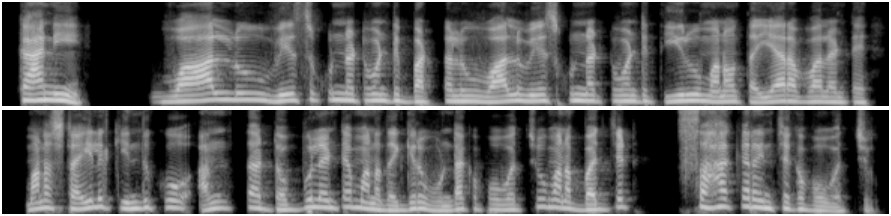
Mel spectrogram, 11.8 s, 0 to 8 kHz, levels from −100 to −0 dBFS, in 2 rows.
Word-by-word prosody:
కానీ, 185 -1 +7 0.7
వాళ్ళు 195 +4 +4 0.2
వేసుకున్నటువంటి 180 -1 0
బట్టలు, 155 +2 +1 0.2
వాళ్ళు 155 +4 +4
వేసుకున్నటువంటి 165 -2 -1
తీరు 165 +4 +2
మనం 150 +1 +1
తయారవ్వాలంటే 140 -1 0 0.4
మన 170 +4 +2
స్టైల్‌కి 190 +2 0
ఎందుకో 200 +3 -2 0.2
అంత 180 +3 -6 0.2
డబ్బులంటే 200 +9 0
మన 170 - +2
దగ్గర 130 +8 0
ఉండకపోవచ్చు. 150 - -4
మన 190 - +3
బడ్జెట్ 150 +9 0 0.4
సహకరించకపోవచ్చు. 180 - 0
170 Hz, 100 wpm, -25 LUFS, 150-190 Hz, 0.7 s, కానీ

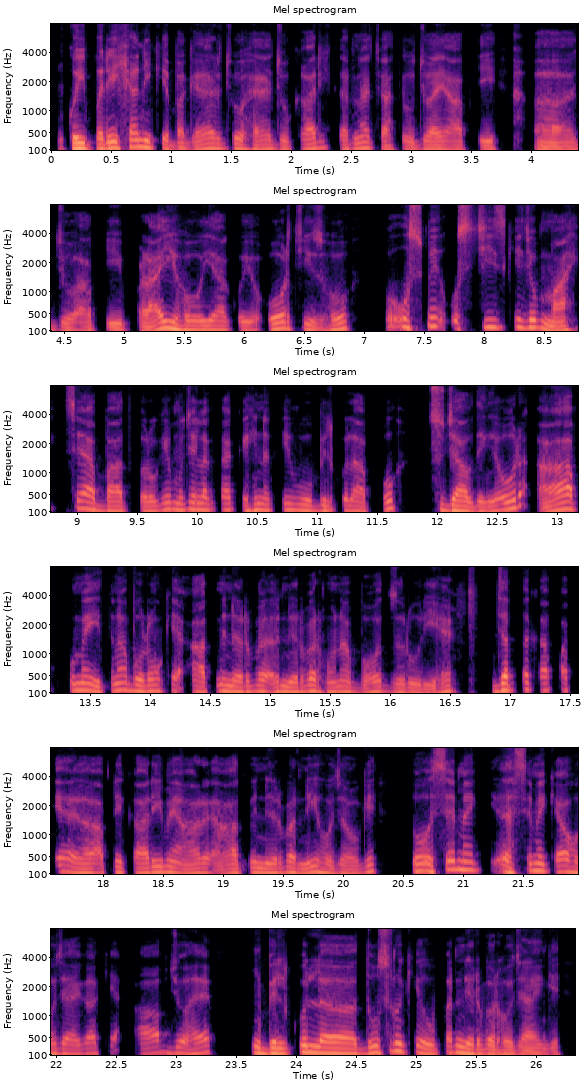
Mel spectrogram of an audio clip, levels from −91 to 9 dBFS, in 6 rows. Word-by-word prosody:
कोई 125 0 +10
परेशानी 150 +6 +5
के 115 -5 -2
बगैर 100 +8 -1
जो 120 0 -2
हैं 100 +3 -1
जो 100 -2 -4
कार्य 115 +7 -3
करना 120 +5 -1
चाहते 100 -6 -6
हो, 95 - -2
जो 100 +2 -3 0.2
आपकी 100 +1 -4
अ, 90 -2 -3
जो 95 -1 -3
आपकी 90 -3 -3 0.2
पढ़ाई 140 +12 +4
हो 110 -5 +4
या 110 -1 +1
कोई 105 -2 -4
और 135 +8 +1
चीज़ 115 -10 -3
हो 120 - +2 0.3
तो - - -2
उसमें 205 +4 +2
उस 160 - -1
चीज़ 180 -1 0
की 180 - +1
जो 175 +1 +4
माहिर 105 -4 +1
से 180 - -2
आप 155 -4 +3
बात 115 -2 -1
करोगे, 115 +6 -1
मुझे 155 0 0
लगता 145 0 -2
हैं 145 - -3
कहीं 130 +1 0
न 135 - -1
कहीं 145 +1 -6
वो 130 -4 0
बिल्कुल 120 +1 -4
आपको 115 - -3 0.3
सुझाव 125 -5 +3
देंगे। 110 +2 -1
और 165 - +2
आपको 155 +1 +1
मैं 160 -1 +3
इतना 150 +6 -1
बोल 140 -4 +2
रहा 135 - +1
हूँ 140 - -3
कि - - -4 0.2
आत्मनिर्भ 125 +1 0 0.2
निर्भर 120 +4 +2
होना 115 +2 -1
बहुत 120 +4 -2
ज़रूरी 100 -2 -2
हैं। 115 +9 -1 0.3
जब 160 +3 +4
तक 170 -2 -5
आप 155 - -3
आपके 150 -4 -3
आपके 115 +3 -3
कार्य 120 +3 0
में 135 -2 +1
आर 110 +1 -1
आत्मनिर्भर 115 +4 0
नहीं 115 +6 +1
हो 115 -7 +1
जाओगे। 100 +6 -3
तो 160 +1 -2
ऐसे 195 +7 +2
में 190 -2 +2 0.2
ऐसे 145 +4 +1
में 170 -1 +4
क्या 145 -2 -1
हो 125 -4 +1
जाएगा 120 +1 -3
कि 125 - -14 0.3
आप 140 +3 -3
जो 135 - 0
हैं 130 +6 -1 0.5
बिल्कुल 130 +5 +5
अ, 125 -2 +6
दूसरों 150 +9 +2
के 155 0 -7
ऊपर 120 +5 0
निर्भर 110 -7 +4
हो 100 0 +1
जाएँगे। 85 -1 -2
125 Hz, 205 wpm, -23 LUFS, 110-145 Hz, 0.5 s, कोई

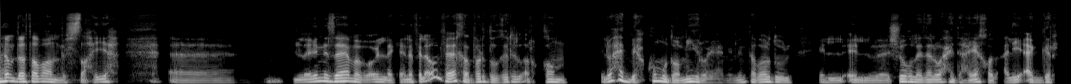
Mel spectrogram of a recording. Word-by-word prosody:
ده 130 -1 +6
طبعًا 130 0 +3
مش 100 -2 -2
صحيح. 120 +3 -2 0.5
آآ، 95 0 -11 0.6
لإن 120 +8 +2
زي 140 +2 +6
ما 125 -5 +3
باقول 110 0 -1
لك 95 +1 -4
يعني، 110 +3 0
في - - -16
الأوَّل - - +2
وفي - - -3
الآخِر 130 -3 +4
برضه، 120 -1 -1
غير 115 +5 -3
الأرقام 115 -2 -3 0.4
الواحد - - +3
بيحكُمه 150 -4 +1
ضميره، 105 -2 +1
يعني 85 +1 -16
إن 95 - -11
أنتَ 110 +2 -5
برضه 115 0 +1
ال 100 0 -5 0.6
ال 95 -3 -3
الشغل 120 +2 +2
ده 110 - 0
الواحد 110 -1 0
هياخُد 95 0 -1
عليه 105 +5 -1
أجر، 100 -2 0
110 Hz, 185 wpm, -24 LUFS, 95-120 Hz, 0.6 s, ده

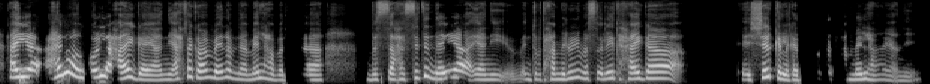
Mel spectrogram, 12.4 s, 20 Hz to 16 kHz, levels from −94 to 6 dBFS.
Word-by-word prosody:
هي 340 +2 +7 0.2
حلوة 420 -3 +5
وكلّ 315 +5 +3
حاجة، 275 -2 +3
يعني 215 +1 -2
إحنا 310 +8 -2
كمان 310 0 0
بقينا 285 +3 +1
بنعملها، 250 0 -5
بس 210 -1 -9 1.1
بس 230 +3 -6
حسيت 245 - -3
إن 310 -9 0
هي 280 -3 +2
يعني 225 -1 -6
أنتم 225 - -13
بتحملوني 240 +6 -4
مسؤولية 265 0 -4
حاجة 275 +1 +1 1.0
الشركة 285 - -1
اللي 225 -3 +2
كانت 210 -1 -4 0.4
مفروض - - -22
تتحملها، 225 -1 -5
يعني 185 +1 -17
255 Hz, 120 wpm, -19 LUFS, 225-295 Hz, 1.1 s, هي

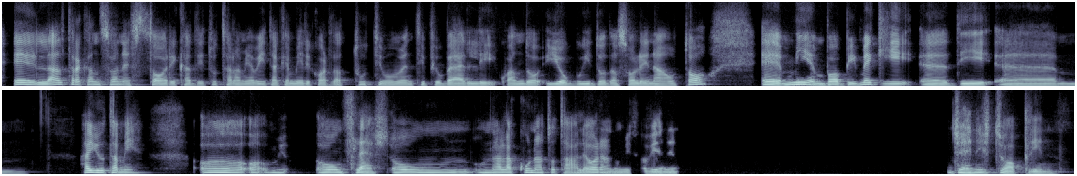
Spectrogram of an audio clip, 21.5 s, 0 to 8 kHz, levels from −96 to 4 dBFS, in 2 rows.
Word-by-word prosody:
e 170 -2 +5
l'altra 165 +3 +3
canzone 155 -2 -2
storica 140 -1 -2
di 130 -1 -9
tutta 145 +1 -8
la 135 0 -2
mia 135 0 -4
vita, 135 -1 -3
che 130 - -6
mi 130 0 -2
ricorda 130 0 -5
tutti 155 -1 -9
i - - -2
momenti 130 0 -4
più 130 - -5
belli, 125 -1 -1
quando 130 0 -2
io 140 -2 +1
guido 135 0 -2
da 130 -1 -3
sola 125 -1 0
in 120 0 -3
auto, 125 - -1 0.5
è 150 -4 +6
Me 170 +4 +5
and 140 -2 +2
Bobby 150 0 +3
McGee, 150 -4 +1
uhm, 135 -2 +1
di 120 -1 0
ehm, 120 -4 -4 0.6
aiutami. 165 -5 +4 0.5
Oh, 175 -1 +3
o 160 0 -2
mio 155 -1 -4 0.3
ho 150 -1 +3
un 150 - +2
flash. 140 -3 +1
Ho 150 0 +2
un 155 -1 -1
una 155 -1 0
lacuna 155 +1 +1
totale, 150 -4 -2
ora 155 0 +3
non 130 0 -3
mi 135 - -3
sovviene. 135 +1 -2 2.7
Janis 145 -1 +3
Joplin. 125 -4 0
140 Hz, 140 wpm, -24 LUFS, 130-155 Hz, 2.7 s, è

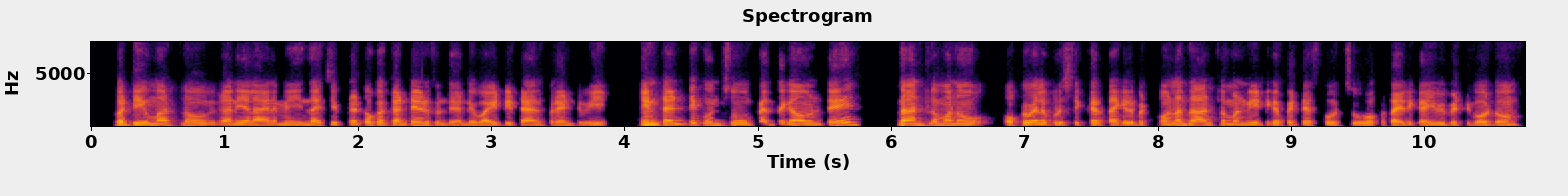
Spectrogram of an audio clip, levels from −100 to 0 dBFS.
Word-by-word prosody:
ఒక 150 - +5
డీమార్ట్‌లో 160 +2 +1 0.2
గానీ, 150 0 0
ఎలాగైనా 145 +1 +1
మీరు 135 -1 -3
ఇందాక 150 +1 0
చెప్పినట్టు 150 +4 -1
ఒక 165 - +1
కంటైనర్స్ 160 +1 +2
ఉంటాయండి 125 -2 -3
వైట్ 130 +3 +1
ట్రాన్స్పరెంట్‌వి. 125 -2 0 0.4
ఏంటంటే, 160 +4 +3
కొంచెం 165 -2 -2 0.2
పెద్దగా 150 +4 +1
ఉంటాయి. 165 +8 +2 0.4
దాంట్లో 175 +2 +3
మనం 165 0 +1 0.3
ఒకవేళ 155 +3 +3
ఇప్పుడు 150 -1 -4
స్టిక్కర్ 150 +2 -1
ప్యాకెట్ 150 0 +2
పెట్టుకోవాలన్నా, 145 +4 -1
దాంట్లో 150 +1 -1
మనం 145 -1 -1
నీట్‌గా 150 +1 0
పెట్టేసుకోవచ్చు. 140 -3 -2
ఒక - - -13
సైడ్‌కి 135 0 +3
అవి 130 +1 -1
పెట్టుకోవటం, 130 +1 -1
150 Hz, 175 wpm, -26 LUFS, 135-160 Hz, 0.4 s, ఒక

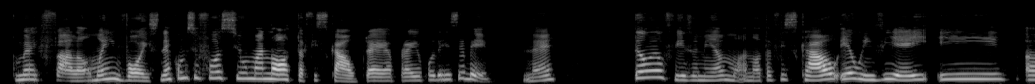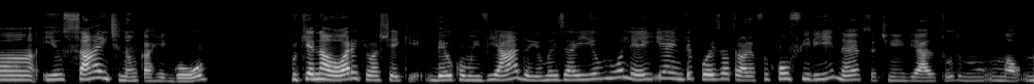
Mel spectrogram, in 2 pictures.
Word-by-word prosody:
Uma 205 -4 -1
invoice, 185 -8 +1
né, 225 +3 +1
como 290 +4 -3
se 300 - -5
fosse 285 0 -3
uma 270 -1 +2
nota 230 -3 +7
fiscal 150 -9 0
pra 170 +6 -1
e 170 0 -1
pra 175 +1 -5
eu 185 0 -5
poder 210 +2 -4
receber, 225 - -3 0.3
né. 190 +8 -5 0.8
Então 305 +2 +2
eu 325 0 +3
fiz 200 -8 -4
a 195 - -6
minha 190 0 -5
a 205 -4 -7
nota 175 +3 -8
fiscal, 215 0 +5
eu 260 0 +2
enviei 215 +1 +2
e, 245 +1 -1 0.2
ah, 210 -1 0
e 220 +1 -2
o 230 - -4
site 255 0 +4
não 175 -1 -5
carregou, 160 +3 -2 0.8
porque 240 +2 +2
na 245 -2 +7
hora 240 +7 +6
que 250 - -17
eu 210 - +1
achei 200 -1 -4
que - - -19
deu 200 +1 +2
como 210 -3 -4
enviada 215 +5 -1
e 190 - -6
eu 185 - -9
mas 210 +2 -5
aí 215 +1 -2
eu 250 - -6
não 285 +2 -7
olhei, 245 -8 -2
e - - -9
aí 275 -3 -5
depois 235 -1 0
outra 245 -6 -2
hora 190 0 -1
eu - - -17
fui 240 +4 -13
conferir, 255 +2 -3
né, 220 -2 -4
se 170 - -19
eu - - -26
tinha 180 +1 -14
enviado 165 -1 -4
tudo 180 +4 -15
em - - -19
um 170 -1 -9
215 Hz, 190 wpm, -26 LUFS, 190-245 Hz, 0.8 s, nota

